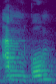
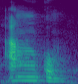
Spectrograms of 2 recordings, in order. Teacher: nun mati tersebut bertemu dengan huruf kaf, yang artinya suaranya terdengar seperti ang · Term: Ikhfa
